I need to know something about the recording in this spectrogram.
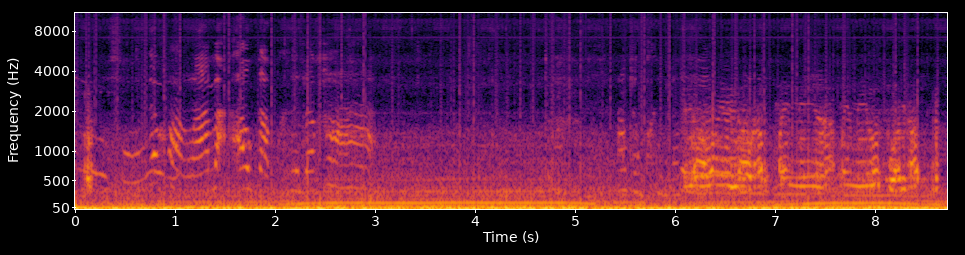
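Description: Steady low rumble of a car's engine and tyres heard from inside the cabin while driving at road speed, with a steady engine hum.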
